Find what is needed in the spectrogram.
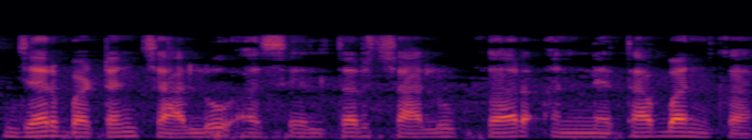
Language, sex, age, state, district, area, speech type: Marathi, male, 18-30, Maharashtra, Nagpur, urban, read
